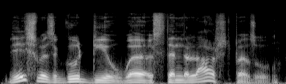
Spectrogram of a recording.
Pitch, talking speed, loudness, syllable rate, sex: 105 Hz, 210 wpm, -15 LUFS, 4.3 syllables/s, male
